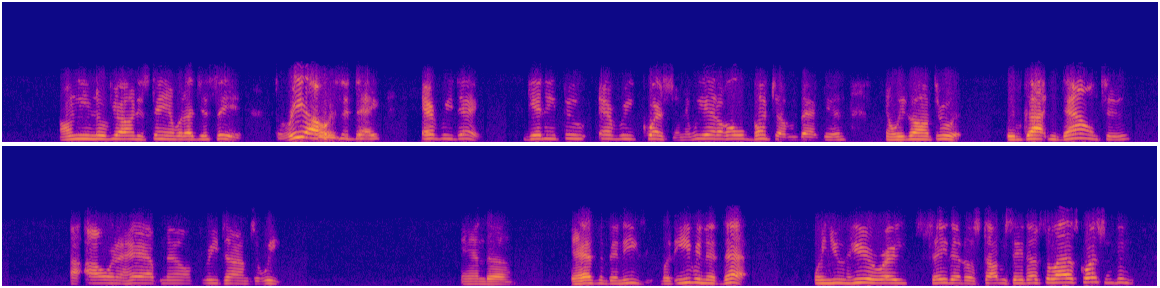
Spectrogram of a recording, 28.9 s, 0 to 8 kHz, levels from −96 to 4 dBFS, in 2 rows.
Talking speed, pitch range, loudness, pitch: 155 wpm, 175-210 Hz, -30 LUFS, 190 Hz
